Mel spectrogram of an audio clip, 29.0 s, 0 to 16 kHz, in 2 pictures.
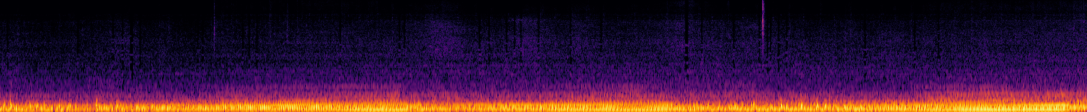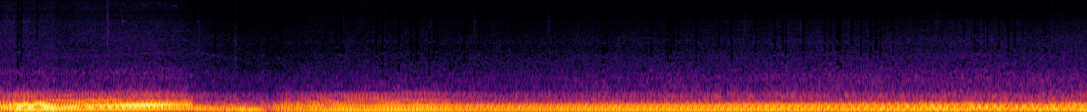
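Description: Air-cooled flat-four engine of a 1973 VW 1302 Super Beetle on dual Weber carburettors, heard from inside the cabin while driving. It pulls up through the gears, its pitch climbing several times and falling at each shift, with the sharpest fall a little past halfway. It then runs at a steady cruise for the last third.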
